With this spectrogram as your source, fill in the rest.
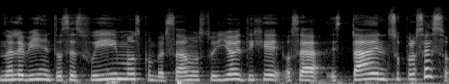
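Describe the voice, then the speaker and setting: Ordinary pitch variation in a woman's fairly high voice, delivered at a moderate pace. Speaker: podcast co-host. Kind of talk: casual chat. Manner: animated.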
